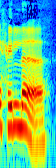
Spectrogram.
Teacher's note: Yeah, if you stop here, you'd say Hilla, right? Stretch it, and you change the tanween to an alif mad.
